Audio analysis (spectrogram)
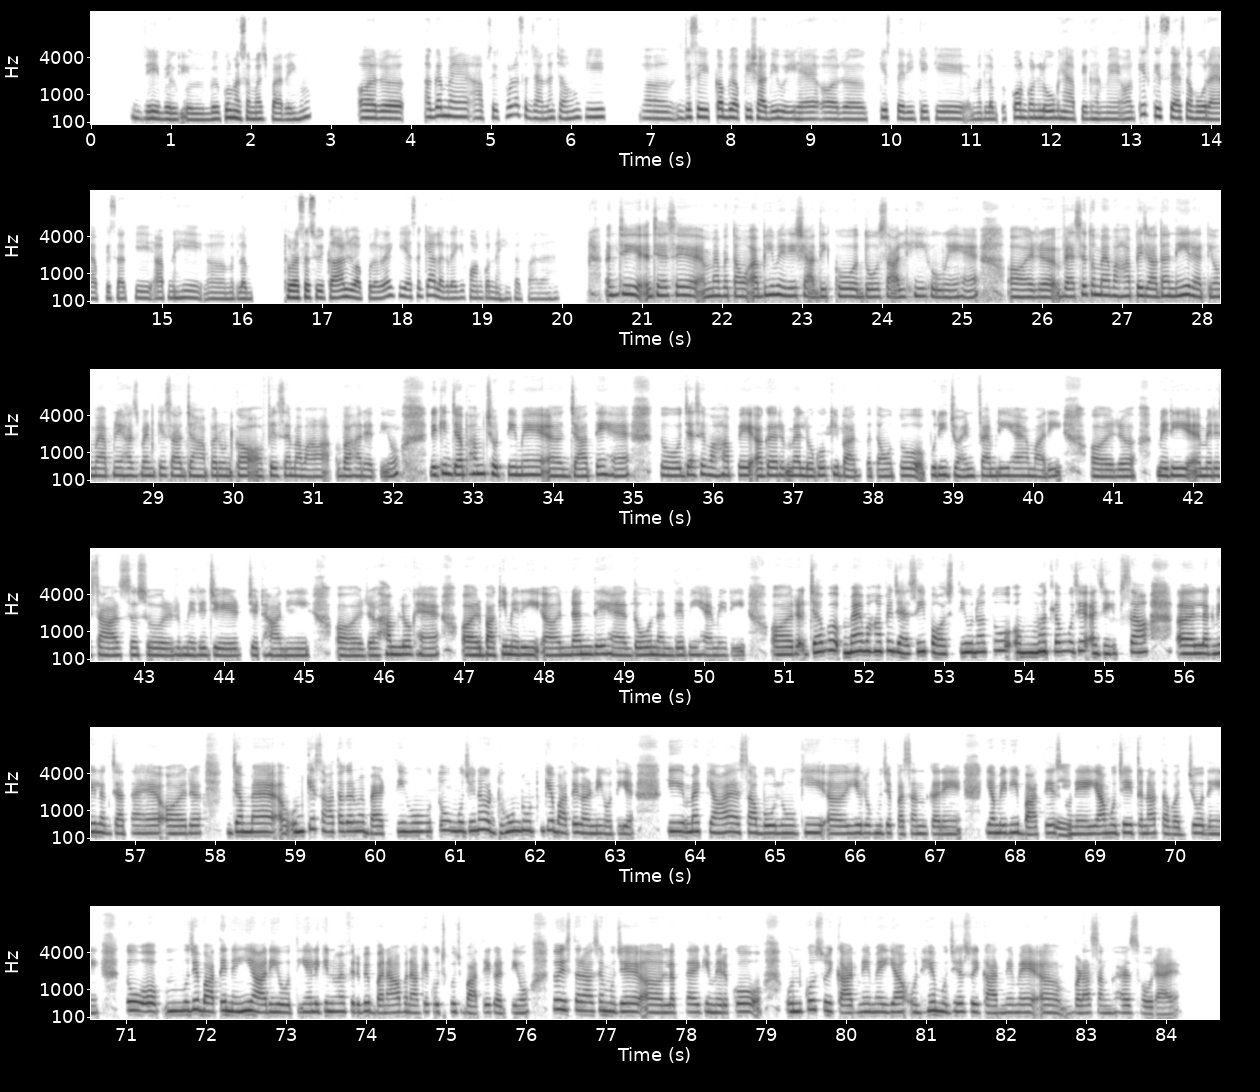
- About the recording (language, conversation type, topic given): Hindi, advice, शादी के बाद ससुराल में स्वीकार किए जाने और अस्वीकार होने के संघर्ष से कैसे निपटें?
- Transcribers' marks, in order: in English: "हस्बैंड"; in English: "ऑफ़िस"; bird; in English: "जॉइंट फैमिली"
